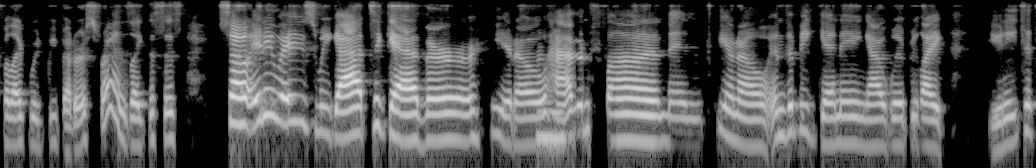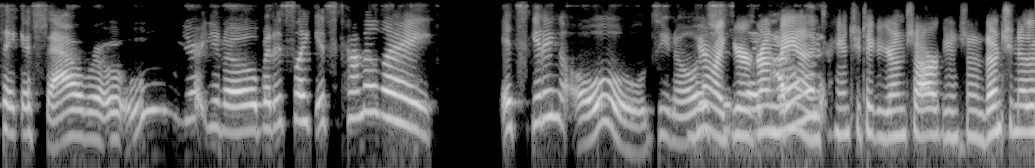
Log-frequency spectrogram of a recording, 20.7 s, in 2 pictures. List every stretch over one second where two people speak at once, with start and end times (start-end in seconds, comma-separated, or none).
17.2-18.6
